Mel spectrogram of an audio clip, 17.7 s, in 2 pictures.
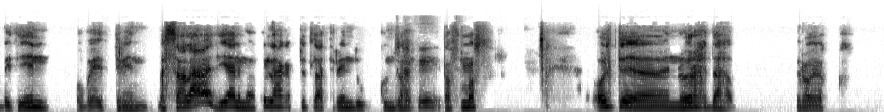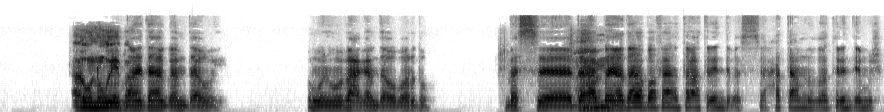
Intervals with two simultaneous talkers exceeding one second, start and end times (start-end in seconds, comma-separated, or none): none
